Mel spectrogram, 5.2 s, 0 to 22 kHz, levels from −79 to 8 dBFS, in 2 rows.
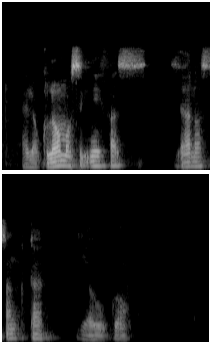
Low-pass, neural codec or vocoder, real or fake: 7.2 kHz; codec, 24 kHz, 0.9 kbps, WavTokenizer, medium speech release version 2; fake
